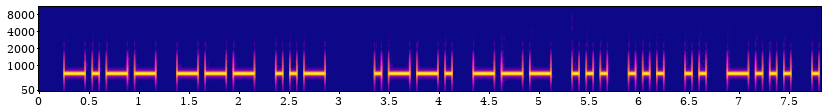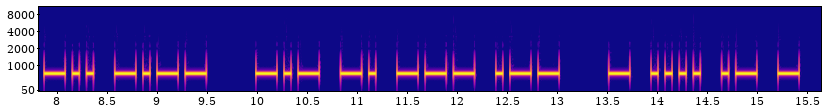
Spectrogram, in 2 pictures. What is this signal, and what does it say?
Morse code, heard as a keyed tone, about 17 wpm, 700 Hz. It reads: YOU POSSIBLY KNOW THAT
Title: Sentences from Top 1300 Words 17wpm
